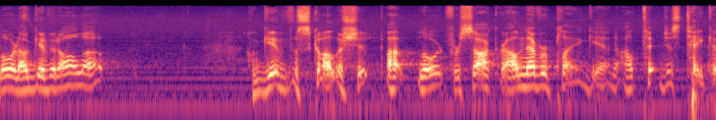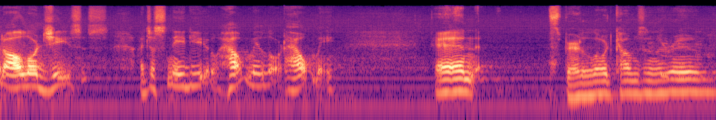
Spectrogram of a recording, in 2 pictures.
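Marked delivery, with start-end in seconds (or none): 0.0-10.5 mock heaving, tearful, broken sobbing voice. Retelling the speaker's own past prayer to the lord: retelling a sobbing plea. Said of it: "I was sobbing".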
